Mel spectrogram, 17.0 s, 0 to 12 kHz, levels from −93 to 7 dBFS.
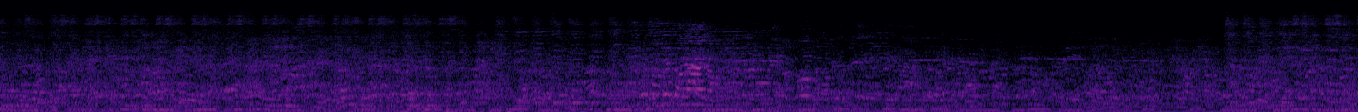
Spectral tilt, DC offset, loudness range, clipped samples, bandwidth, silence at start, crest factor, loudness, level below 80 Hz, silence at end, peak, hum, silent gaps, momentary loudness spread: -4.5 dB/octave; under 0.1%; 6 LU; under 0.1%; 10.5 kHz; 0 s; 20 dB; -59 LUFS; -72 dBFS; 0 s; -40 dBFS; none; none; 6 LU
